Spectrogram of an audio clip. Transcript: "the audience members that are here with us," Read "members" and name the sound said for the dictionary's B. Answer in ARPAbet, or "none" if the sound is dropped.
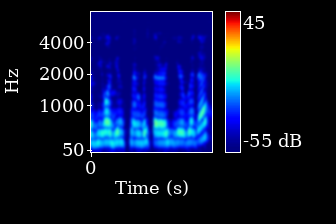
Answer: B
